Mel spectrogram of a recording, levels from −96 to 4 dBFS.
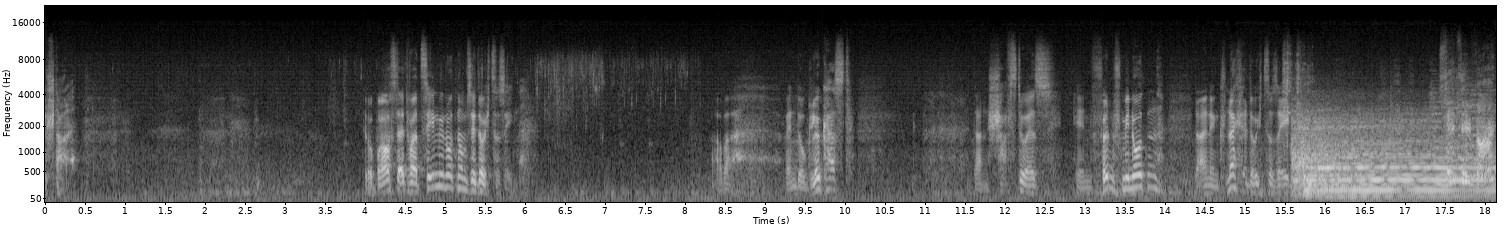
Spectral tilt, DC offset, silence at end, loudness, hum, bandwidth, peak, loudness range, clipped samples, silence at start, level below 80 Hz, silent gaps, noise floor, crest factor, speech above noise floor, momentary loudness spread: -5.5 dB/octave; under 0.1%; 0 s; -22 LUFS; none; 11.5 kHz; -4 dBFS; 17 LU; under 0.1%; 0 s; -50 dBFS; none; -51 dBFS; 20 dB; 28 dB; 24 LU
